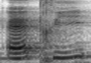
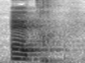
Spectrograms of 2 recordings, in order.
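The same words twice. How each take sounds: First: The word ends with a vowel after the R. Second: The word ends on the R sound. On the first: The speaker calls it wrong. "nem être" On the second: The speaker calls it right. "A pronúncia dele termina no R"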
